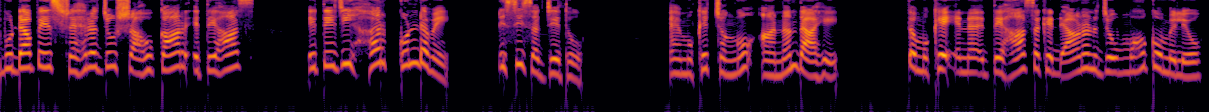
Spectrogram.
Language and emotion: Sindhi, happy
